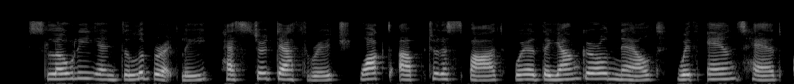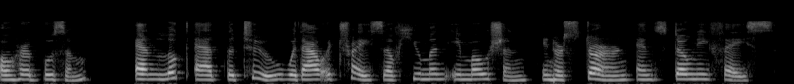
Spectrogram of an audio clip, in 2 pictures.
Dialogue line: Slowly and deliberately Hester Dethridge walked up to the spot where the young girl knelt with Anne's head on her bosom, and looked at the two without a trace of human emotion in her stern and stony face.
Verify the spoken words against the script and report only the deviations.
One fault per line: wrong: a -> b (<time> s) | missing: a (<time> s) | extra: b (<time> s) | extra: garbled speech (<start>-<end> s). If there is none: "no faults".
no faults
